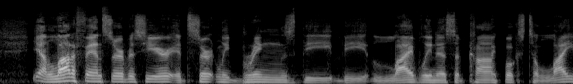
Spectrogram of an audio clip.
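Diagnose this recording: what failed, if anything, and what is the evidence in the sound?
Network packets carrying this speech call arrived too late for the decoder twice, a short concealed packet loss each time, at 0.99 to 1.03 s and 3.27 to 3.31 s. Roughly 20 ms went missing in each, and the receiver covered the hole by extending the preceding sound, from its pitch where voiced or as shaped noise otherwise, before crossfading back into real audio. Each shows up as a brief smear or wobble in the speech.

A longer burst of packet loss follows at 4.85 to 4.93 s, where about 60 ms failed to arrive in time. The decoder kept synthesising the last sound across the whole gap, letting it fade as the gap continued, so a held buzz or decaying hiss replaces the real signal. When genuine packets resume, the speech picks up later in time, and the roughly 60 ms in between is simply gone from the recording.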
